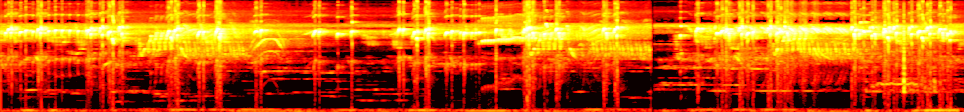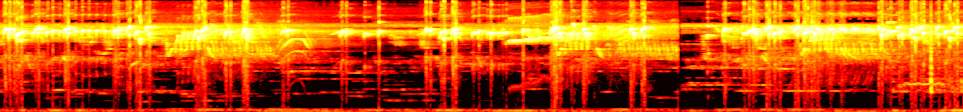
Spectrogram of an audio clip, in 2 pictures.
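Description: Small birds chirping and twittering in dense high-pitched bursts every few seconds, with short gaps between them and a few quick falling whistle notes.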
